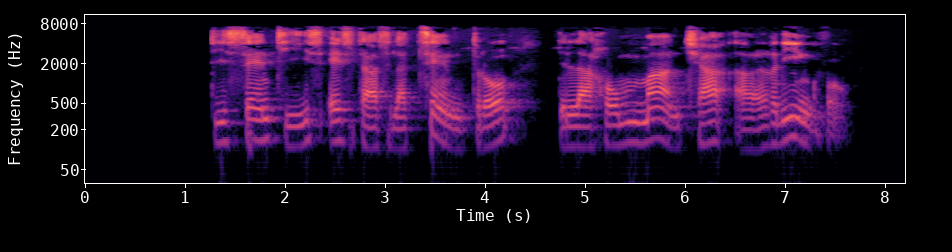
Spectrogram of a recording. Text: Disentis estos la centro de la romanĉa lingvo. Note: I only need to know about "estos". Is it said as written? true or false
false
